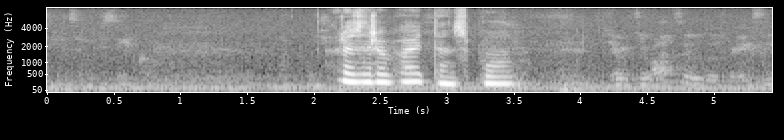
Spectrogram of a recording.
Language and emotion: Russian, sad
